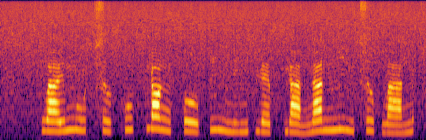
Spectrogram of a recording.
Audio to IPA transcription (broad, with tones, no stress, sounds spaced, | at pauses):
k w a˨˦ ɪ̯ m u˨˦ t͡s ɹ̩˨˩ k u˦ t̪ʰ j ɑ˥˨ ŋ t̪ʰ o˨˩ ʊ̯ p i˥˨ ŋ n̪ i˨˦ ŋ p ɥ ɛ˨˦ pʰ j ä˨˩ n̪ a˦ n m i˥˨ ŋ t͡s ɹ̩˥˨ p w a˨˦ n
